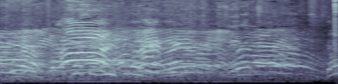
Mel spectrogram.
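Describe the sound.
A loud, dense crowd of protesters in a park, many overlapping voices shouting and yelling at once as police disperse them with batons, with rising and falling cries layered over a continuous roar of commotion throughout.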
